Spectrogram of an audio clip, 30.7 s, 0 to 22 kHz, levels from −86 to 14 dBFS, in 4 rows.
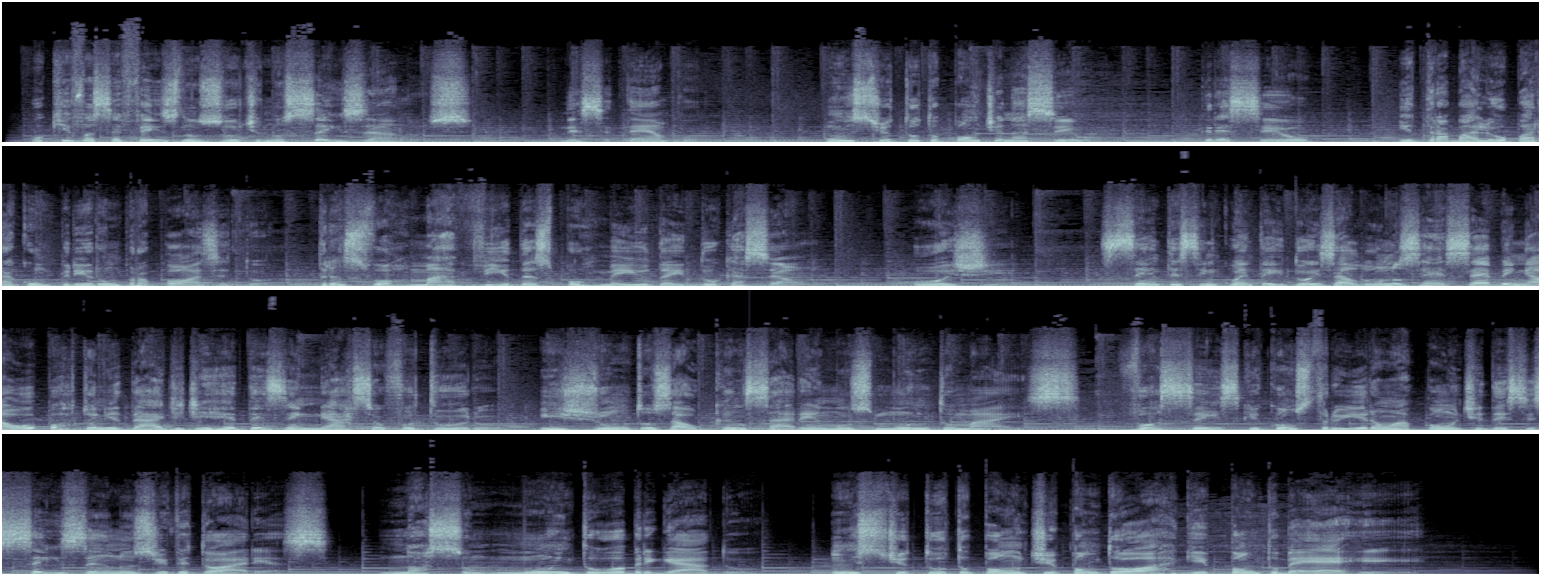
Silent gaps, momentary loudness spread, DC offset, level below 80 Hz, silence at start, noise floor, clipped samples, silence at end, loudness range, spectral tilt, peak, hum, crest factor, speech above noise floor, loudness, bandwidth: none; 9 LU; under 0.1%; -30 dBFS; 0.1 s; -45 dBFS; under 0.1%; 0.55 s; 3 LU; -3.5 dB/octave; 0 dBFS; none; 14 dB; 31 dB; -14 LUFS; 17.5 kHz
